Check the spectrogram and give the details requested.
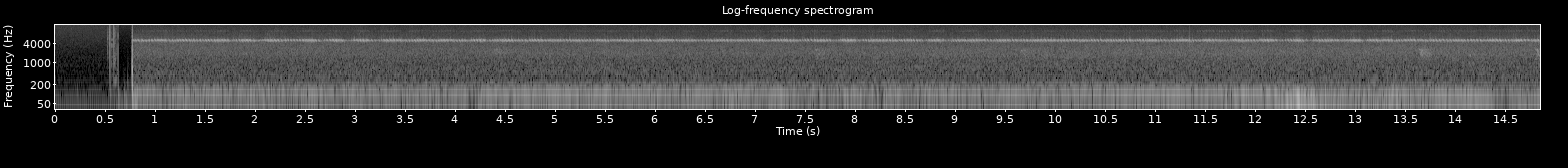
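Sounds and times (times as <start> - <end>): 
sharp clicks: 0.5 - 0.9
field cricket Gryllus campestris song high steady trill: 0.6 - 14.8.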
